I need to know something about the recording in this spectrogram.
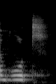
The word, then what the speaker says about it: would: अब है WOULD, L silent है वुड।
